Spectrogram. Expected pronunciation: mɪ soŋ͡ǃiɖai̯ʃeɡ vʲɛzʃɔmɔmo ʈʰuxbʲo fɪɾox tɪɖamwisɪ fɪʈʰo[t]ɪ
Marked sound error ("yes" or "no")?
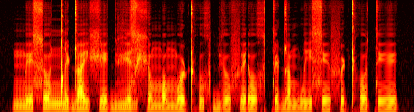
no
